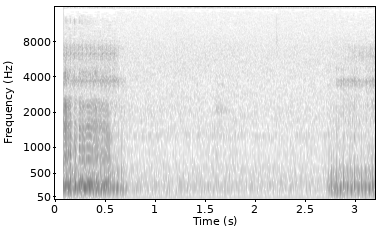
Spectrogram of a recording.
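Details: Two tired English bulldogs snoring while asleep: two bursts of rapid, rattling, fluttering snore sounds separated by a quiet gap.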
